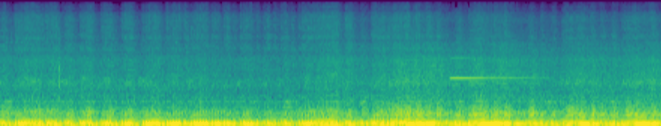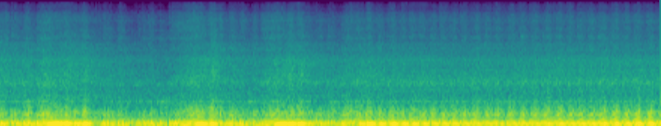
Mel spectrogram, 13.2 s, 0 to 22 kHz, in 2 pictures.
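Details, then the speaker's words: Fully built Mitsubishi Evo X (new cams, new fuel rail, fuel system just cleaned) on its very first startup: lumpy, uneven idle stumbling and surging every second, running really rough and seemingly super rich; cause not confirmed. "well guys there is the very very first startup of the Evo 10 it is running really rough it seems like sorting super rich"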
